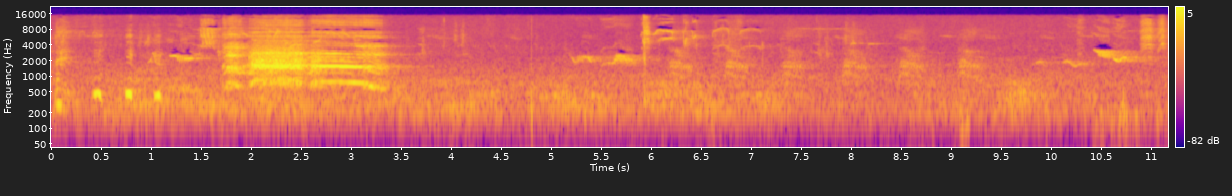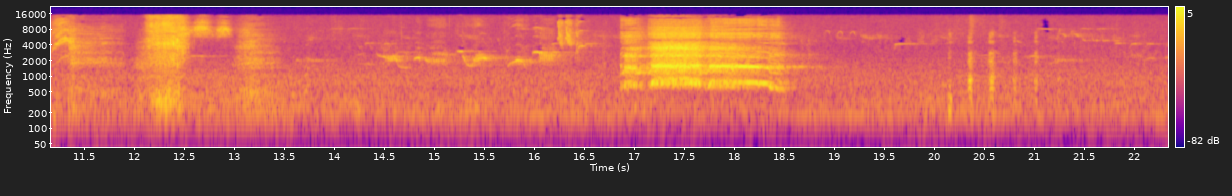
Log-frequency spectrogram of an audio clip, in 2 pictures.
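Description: A rooster crowing twice, each crow about a second and a half long and falling in pitch at the end, the two crows about fifteen seconds apart. Short faint bird chirps come in between.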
